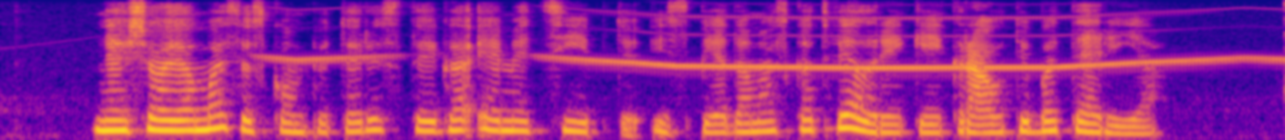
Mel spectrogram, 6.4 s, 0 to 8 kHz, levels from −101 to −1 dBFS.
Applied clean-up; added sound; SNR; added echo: none; Animal; 12 dB; none.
